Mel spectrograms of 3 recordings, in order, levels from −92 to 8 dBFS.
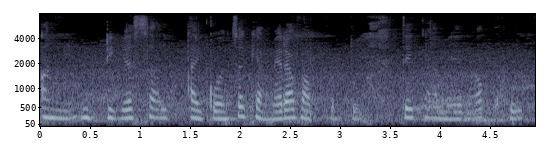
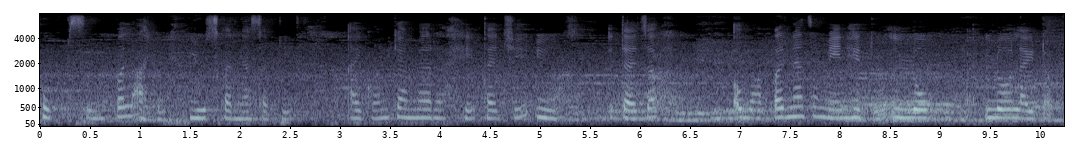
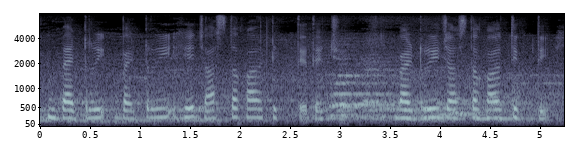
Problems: constant background noise, continuous background conversations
